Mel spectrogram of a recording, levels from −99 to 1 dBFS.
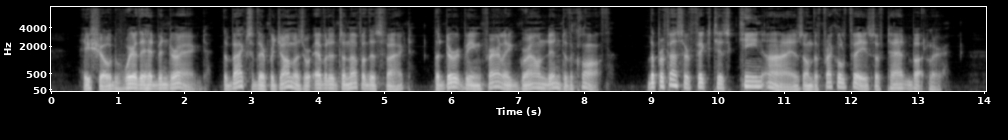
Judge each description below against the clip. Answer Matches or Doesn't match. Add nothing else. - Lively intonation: Matches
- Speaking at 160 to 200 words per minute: Matches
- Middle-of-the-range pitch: Doesn't match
